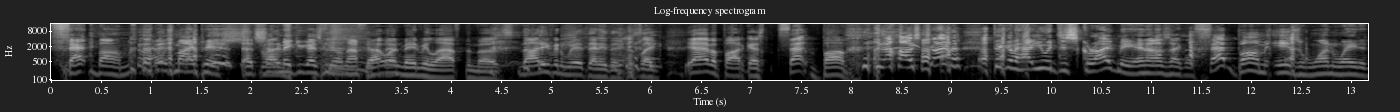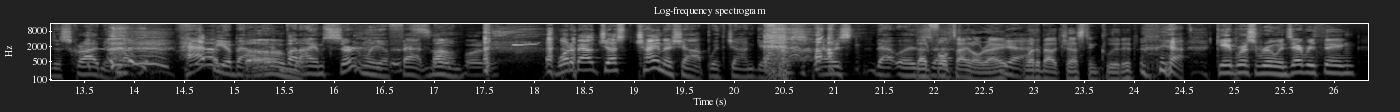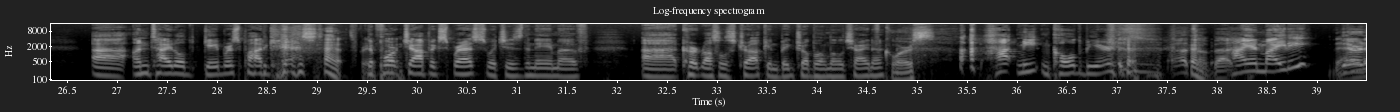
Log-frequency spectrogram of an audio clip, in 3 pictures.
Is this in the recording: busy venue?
no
